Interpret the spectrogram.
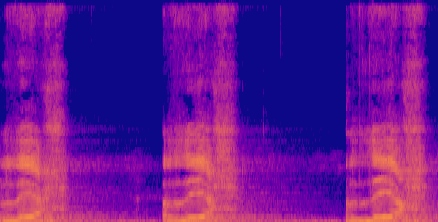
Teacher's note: اگر را کے اوپر زبر اور پیش آئے گی تو را کو موٹا پڑھیں گے، را کے نیچے زیر آئے گی تو را کو باریک پڑھیں گے، موٹا نہیں کریں گے۔ ہا کو بالکل باریک حلق سے نکالیں گے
